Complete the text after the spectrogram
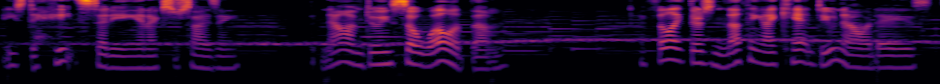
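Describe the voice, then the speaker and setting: A woman's voice: fairly low pitch, a little fast, natural voice. A woman voicing an arrogant teenage boy bully who calls himself a king, cold and boastful. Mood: bitter. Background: background music.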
